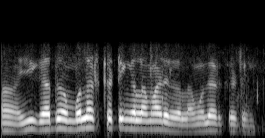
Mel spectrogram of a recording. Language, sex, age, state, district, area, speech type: Kannada, male, 18-30, Karnataka, Shimoga, rural, conversation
